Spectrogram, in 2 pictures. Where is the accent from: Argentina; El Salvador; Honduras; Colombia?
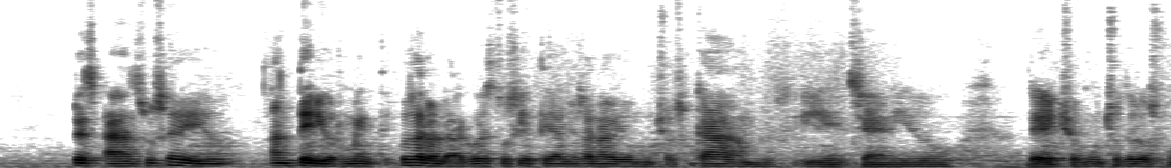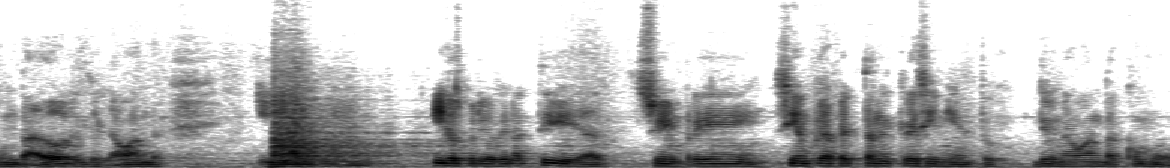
Colombia; Como colombianos, la salsa, el merengue, el vallenato, el propo, tú sabes.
